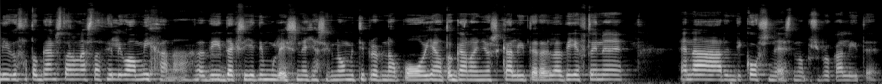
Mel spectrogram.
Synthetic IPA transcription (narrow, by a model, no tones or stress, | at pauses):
liɣo̞θɐt̪o̞ɡɐnist̪olnɐst̪ɐθiliɣo̞ɐmixɐnɐ̰ðilɐðiind̪ɐksiʝɐt̪imule̞isine̞çiɐsiɣno̞mit̪ipɾe̞pinɐpo̞ʝɐnɐt̪o̞ɡɐnonɐɲo̞si̥kɐlit̪e̞ɾɐðilɐðiɐft̪o̞ine̞ | e̞nɐːɾind̪iko̞sine̞̰st̪imɐpusupɾo̞kɐlit̪ʰe̞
